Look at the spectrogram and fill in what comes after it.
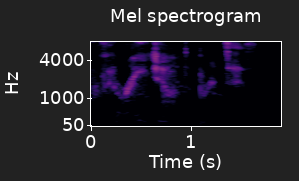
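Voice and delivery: very soft, barely voiced whisper. Speaker tells viewers where they are going next, whispering it. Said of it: "I gotta whisper it".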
